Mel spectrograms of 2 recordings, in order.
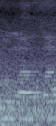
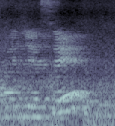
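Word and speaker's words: hedge: अब देखो अगली स्पेलिंग देखेंगे HEBGE, देखो यहाँ पर भी जी से पहले क्या आया, डी, तो हमने इसका उच्चारण क्या किया, हेज। क्या किया, हेज। अगर तुमको नहीं पता था तो तुम क्या उच्चारण करते इसका, बताओ, जब हमें पता नहीं था तो हेड्स, है ना, लेकिन गलत है वो, क्योंकि जी से पहले हमारा डी आया तो इसको हमने साइलेंट कर दिया।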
